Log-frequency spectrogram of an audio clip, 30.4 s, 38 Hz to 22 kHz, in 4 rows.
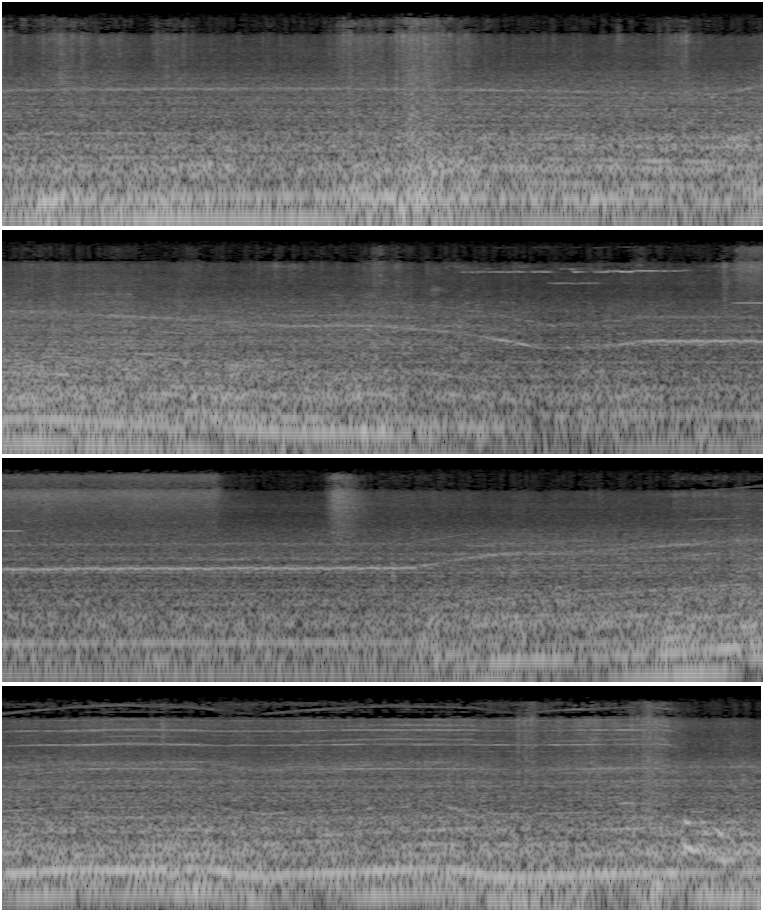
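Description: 2004 Orion VII CNG transit bus running, with its Detroit Diesel Series 50G natural-gas engine and ZF Ecomat automatic transmission: a steady low rumble under a drivetrain whine. Around twelve seconds in the whine falls in pitch and the sound softens. It holds low for several seconds, then climbs again. Thin high whistles rise and fall near the end.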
